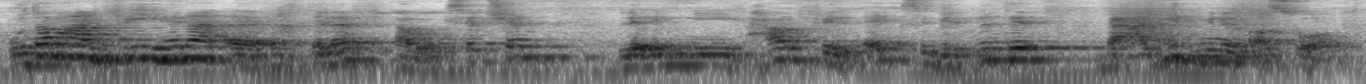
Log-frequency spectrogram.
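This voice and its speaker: A man with an Egyptian Arabic accent teaching English letter sounds, saying each sound slowly and repeating it twice. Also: sits high, lively intonation, a little mellow, recorded from a distance, a little hiss or hum. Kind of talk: phonics lesson. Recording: very echoey room, away from mic.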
